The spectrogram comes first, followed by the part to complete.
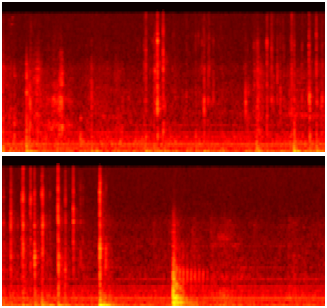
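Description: Typing on an Apple MacBook laptop keyboard: a quick run of key taps, then two louder single taps about five and six seconds in.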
